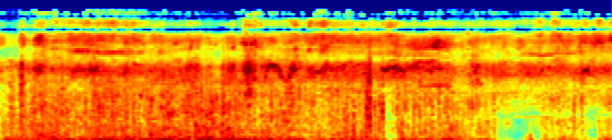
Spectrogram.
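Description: Radio-controlled off-road buggies racing, their motors revving up and falling back as they drive around the dirt track, with wind buffeting the microphone.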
